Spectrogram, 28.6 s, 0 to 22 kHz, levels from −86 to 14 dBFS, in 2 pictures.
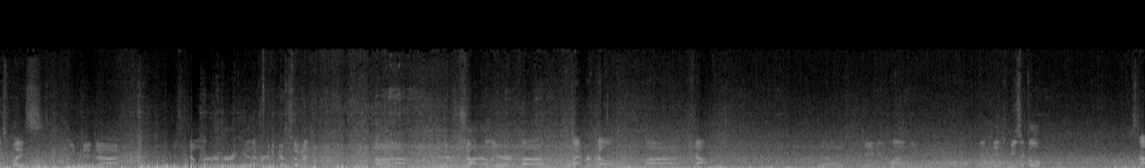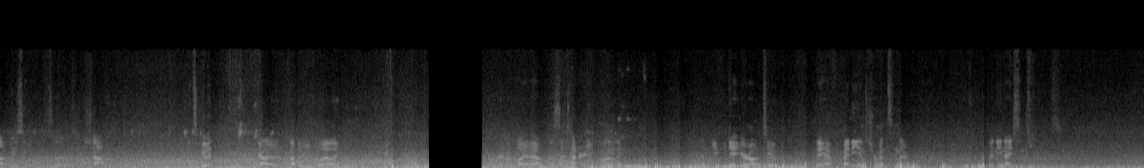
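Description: At 19.67 s the player ran out of downloaded audio, a rebuffering stall: playback halts into silence for 0.67 s, then resumes exactly where it stopped, nothing lost.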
